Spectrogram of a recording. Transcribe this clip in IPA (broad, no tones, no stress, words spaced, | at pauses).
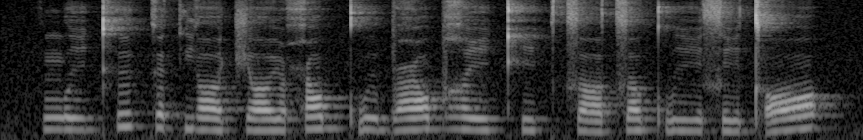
ŋʷiːkʰɨ kɛkjʌːt͡ʃʌːy̯ħɔb kʷʼɨːbʕɔb ʁiːkʰik t͡sʌːt͡sʌ kʷʼiːsi tʼɔ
